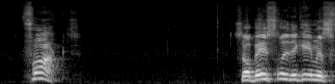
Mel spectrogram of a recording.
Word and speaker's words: Vogt: Okay, here we're starting at the end of the game, and if I pronounce the last guy's name correctly, it's Lothar Vogt. Vogt.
